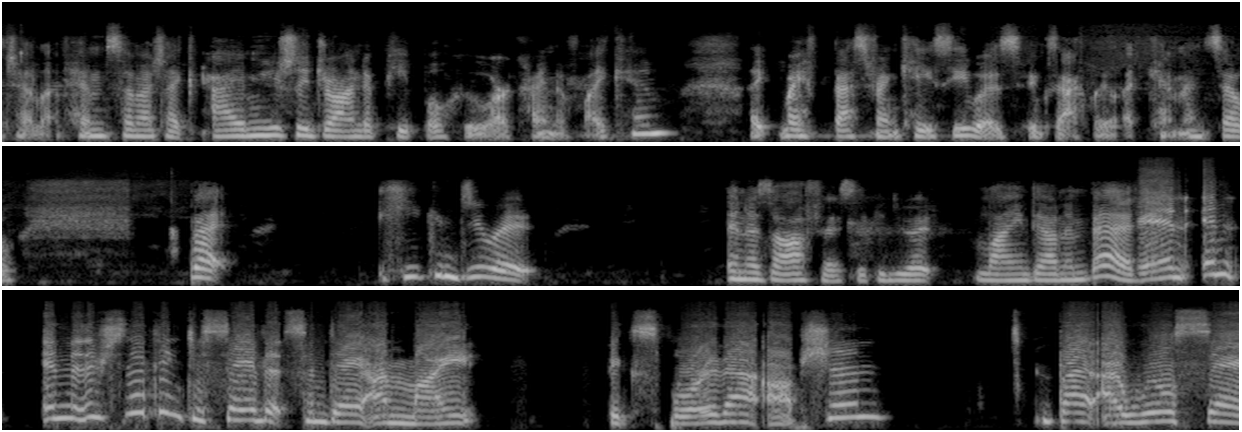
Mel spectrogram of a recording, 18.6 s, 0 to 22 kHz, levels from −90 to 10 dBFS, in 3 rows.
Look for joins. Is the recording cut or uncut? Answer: cut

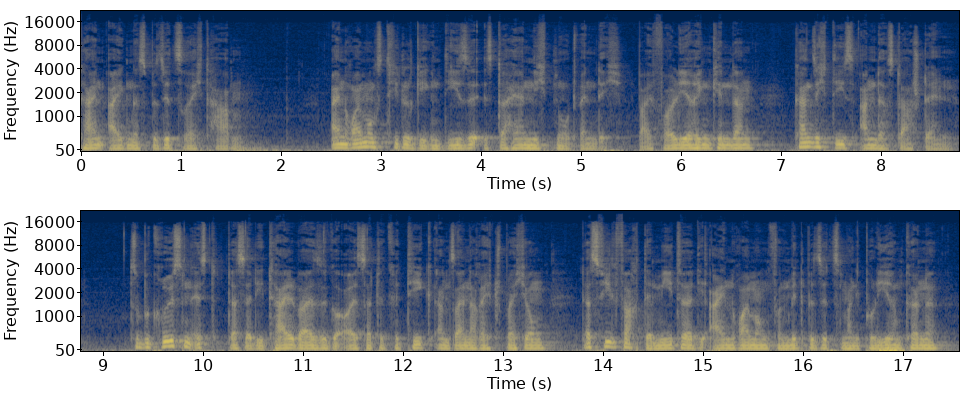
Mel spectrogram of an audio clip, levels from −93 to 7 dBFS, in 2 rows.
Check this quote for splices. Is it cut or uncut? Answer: cut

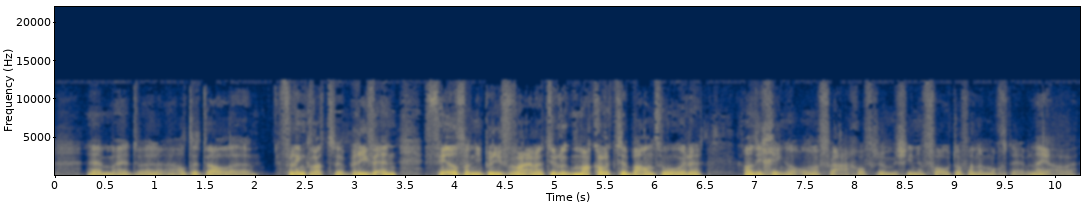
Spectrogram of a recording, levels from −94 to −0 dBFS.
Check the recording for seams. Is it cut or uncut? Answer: uncut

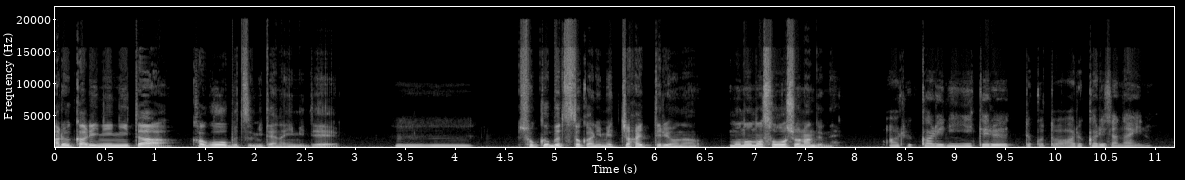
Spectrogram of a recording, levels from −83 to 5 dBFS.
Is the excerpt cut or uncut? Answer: uncut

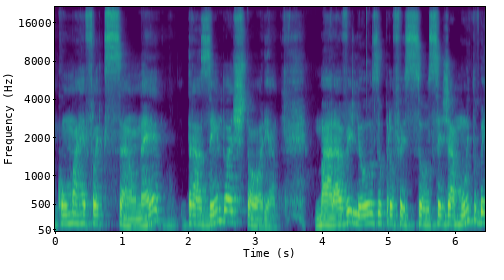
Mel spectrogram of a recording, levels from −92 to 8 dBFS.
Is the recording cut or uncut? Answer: cut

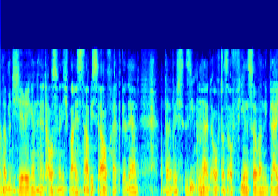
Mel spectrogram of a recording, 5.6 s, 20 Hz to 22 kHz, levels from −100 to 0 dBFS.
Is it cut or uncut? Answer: uncut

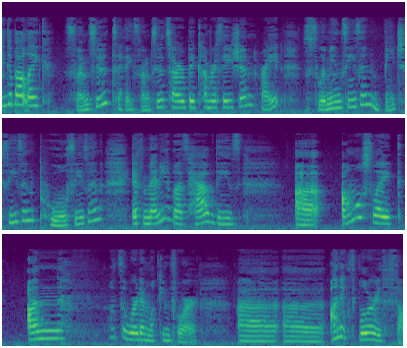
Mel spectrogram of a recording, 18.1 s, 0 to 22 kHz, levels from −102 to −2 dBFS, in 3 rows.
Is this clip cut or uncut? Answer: uncut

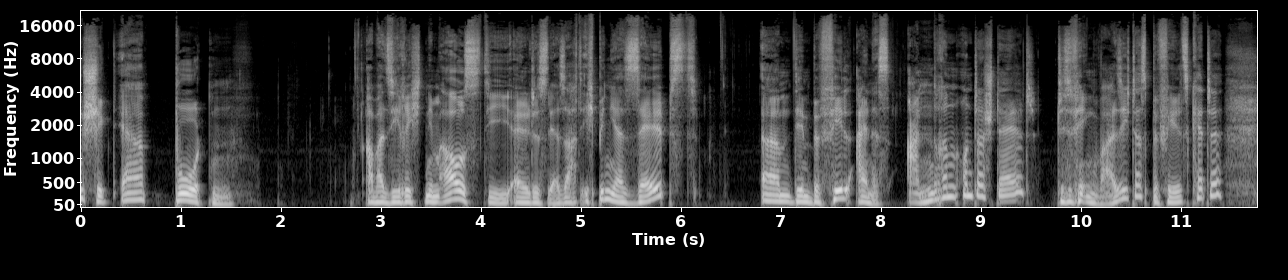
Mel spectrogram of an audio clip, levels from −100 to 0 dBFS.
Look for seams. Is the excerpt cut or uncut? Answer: cut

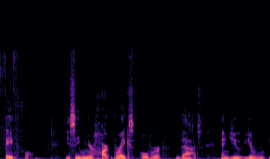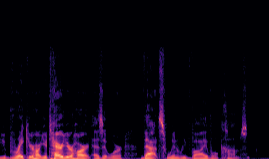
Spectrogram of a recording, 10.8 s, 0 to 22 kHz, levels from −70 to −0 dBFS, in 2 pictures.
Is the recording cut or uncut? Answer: uncut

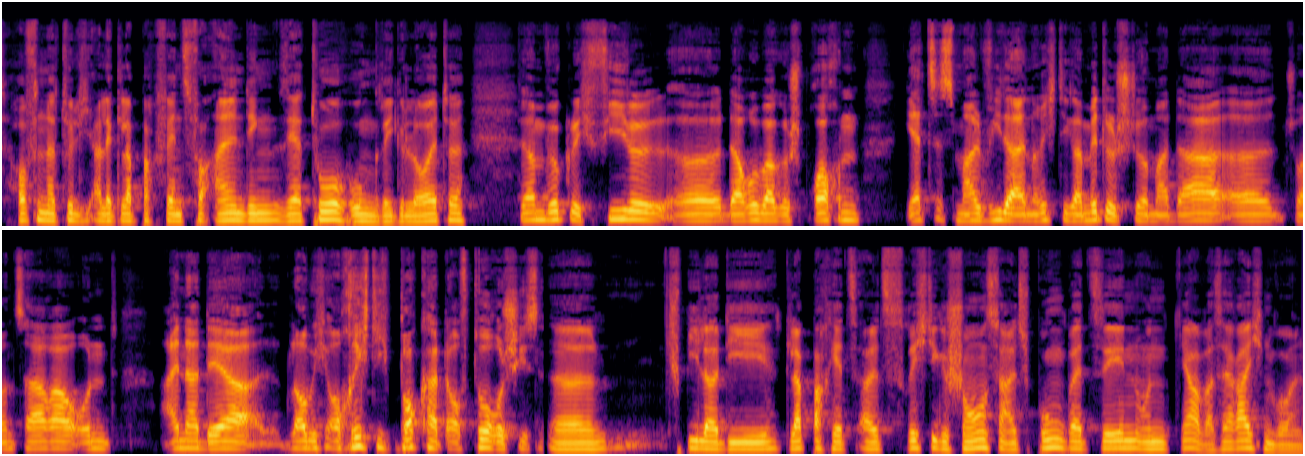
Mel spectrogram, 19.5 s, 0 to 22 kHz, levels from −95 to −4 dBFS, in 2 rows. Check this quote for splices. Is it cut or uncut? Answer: cut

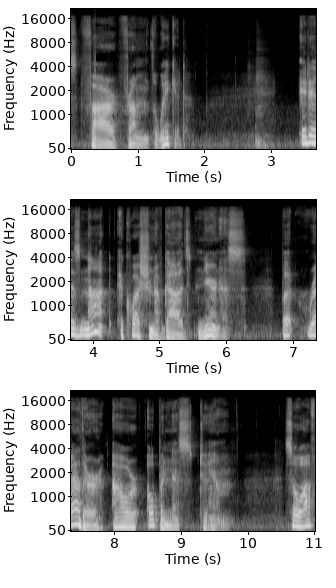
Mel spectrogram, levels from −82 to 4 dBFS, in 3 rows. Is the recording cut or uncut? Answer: uncut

